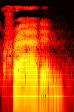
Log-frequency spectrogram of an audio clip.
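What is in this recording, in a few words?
"crowd in", English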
